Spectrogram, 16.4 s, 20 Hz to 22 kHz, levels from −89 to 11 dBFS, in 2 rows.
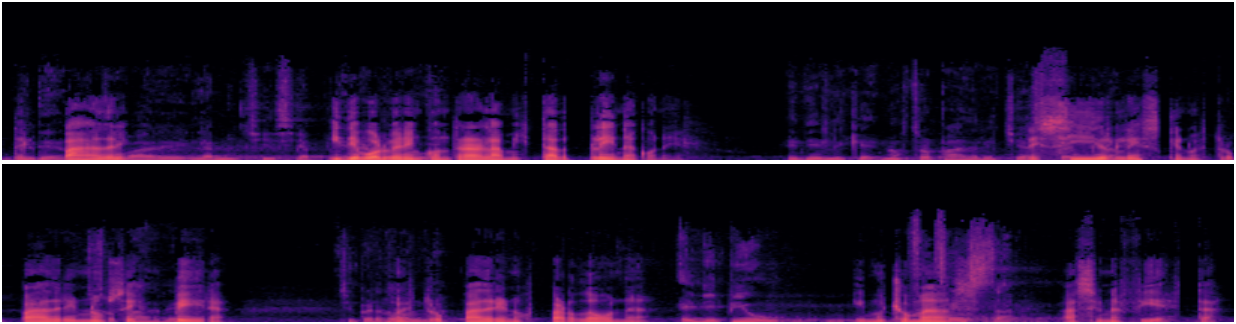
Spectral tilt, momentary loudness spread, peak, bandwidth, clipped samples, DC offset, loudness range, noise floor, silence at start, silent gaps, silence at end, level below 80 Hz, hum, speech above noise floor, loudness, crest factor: -5 dB/octave; 16 LU; -8 dBFS; 15 kHz; under 0.1%; under 0.1%; 6 LU; -72 dBFS; 0 s; none; 0.15 s; -58 dBFS; none; 40 dB; -31 LUFS; 24 dB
